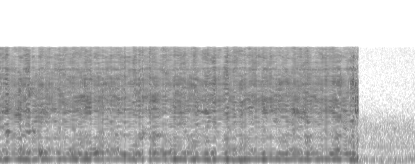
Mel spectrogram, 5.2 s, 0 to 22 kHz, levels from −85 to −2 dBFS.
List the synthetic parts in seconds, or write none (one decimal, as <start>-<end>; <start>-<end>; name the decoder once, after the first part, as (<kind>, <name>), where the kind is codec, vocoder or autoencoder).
0.0-4.4 (vocoder, BigVGAN v2)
